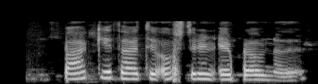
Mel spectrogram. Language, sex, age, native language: Icelandic, female, 12, Filipino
